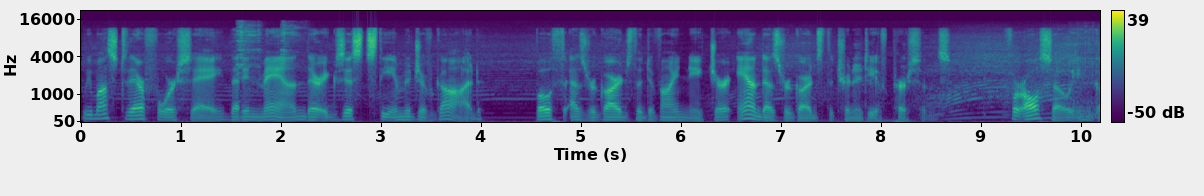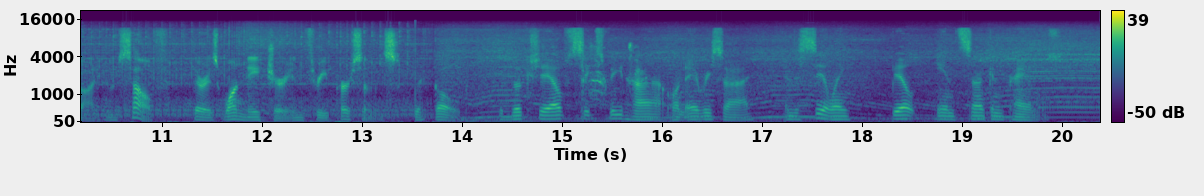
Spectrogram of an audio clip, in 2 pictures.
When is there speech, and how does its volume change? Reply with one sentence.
The speech can be heard from 0.0 to 20.3 s, at a steady volume.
